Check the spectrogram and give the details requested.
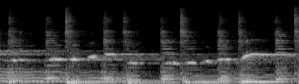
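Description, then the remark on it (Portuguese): A clear whistled melody glides over a full pop band backing, with steady drums and bass underneath; the whistling carries the tune in sustained, slightly wavering notes. “Coincidentemente, as duas canções trazem assobios em seus arranjos.”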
